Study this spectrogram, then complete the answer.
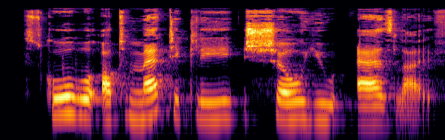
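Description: A woman speaks with a dark, mellow tone and ordinary pitch variation. The background is quiet. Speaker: online community coach. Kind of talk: tutorial.

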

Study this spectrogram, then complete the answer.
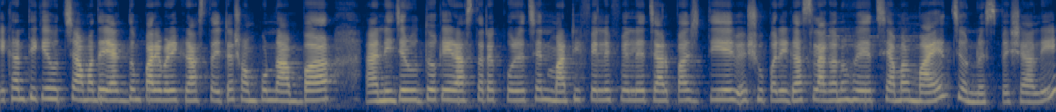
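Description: In a very clean recording with a silent background, a woman projects a raised, high-pitched voice that is bright and sharp in tone yet flat and monotone. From Bangladesh, Faridpur. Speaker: family vlogger. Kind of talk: vlog narration.

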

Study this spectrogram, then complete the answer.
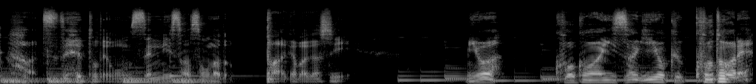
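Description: A man's put-on character voice, fairly low and fairly slow, over faint music in the background. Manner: stern, blunt, terse.

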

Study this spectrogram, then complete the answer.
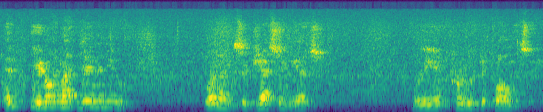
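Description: A man with a high pitch and fairly even intonation speaks at a moderate pace with long, frequent pauses, amid noticeable background noise and audible room echo. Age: 80s+. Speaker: resident speaking at council meeting. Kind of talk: public comment. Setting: city council meeting.

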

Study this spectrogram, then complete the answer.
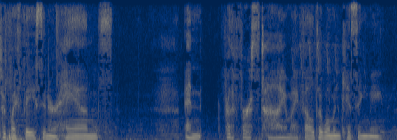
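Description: A woman with a somewhat breathy voice at fairly low pitch speaks at a fairly slow pace with fairly even intonation, the sound dry with no echo and light background noise behind her. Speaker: storyteller. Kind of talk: personal storytelling, spoken-word memoir. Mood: wistful, tender, amused. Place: garden. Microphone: phone near.

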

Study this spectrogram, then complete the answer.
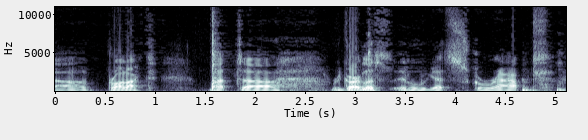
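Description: Over a quiet background, a man speaks at a very slow pace. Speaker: antiques reseller. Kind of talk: casual haul commentary.

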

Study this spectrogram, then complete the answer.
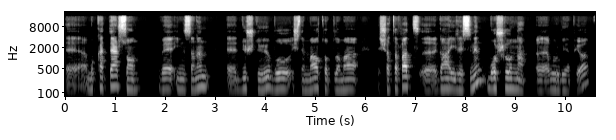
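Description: Fairly even in intonation, a man talks at a very slow pace. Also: medium pitch for a man, quiet background. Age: 30s. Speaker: literature teacher; teacher reading. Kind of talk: reading aloud with commentary. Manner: hesitant, frequent filler sounds. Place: home room.

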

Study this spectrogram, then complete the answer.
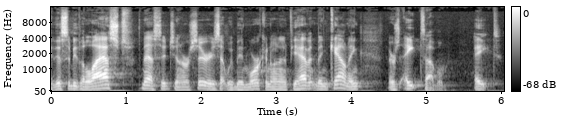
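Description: A man speaks at a very fast pace. His pitch shows ordinary variation. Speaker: pastor. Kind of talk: sermon. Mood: warm, conversational. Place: church. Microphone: podium.

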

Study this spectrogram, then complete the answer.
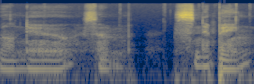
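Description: A man is whispering. He is soft-spoken. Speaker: ASMR creator. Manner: soft-spoken ASMR whisper. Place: home room. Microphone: studio mic.

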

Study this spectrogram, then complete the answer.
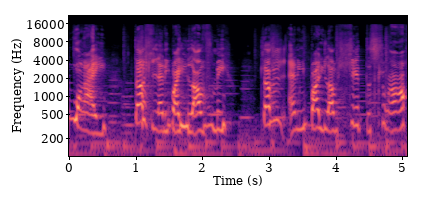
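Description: A female-sounding put-on character voice, high-pitched and fairly slow, over clear background music. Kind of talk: character voice impression. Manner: plaintive, pleading. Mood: mock self-pitying.

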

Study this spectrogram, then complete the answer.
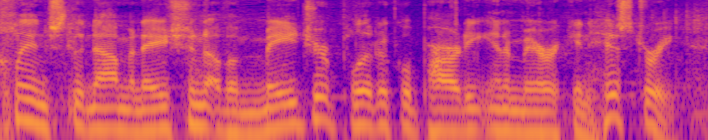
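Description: Over noticeable background noise, a man speaks very fast in a fairly high pitch. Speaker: news anchor. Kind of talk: news reading. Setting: studio.

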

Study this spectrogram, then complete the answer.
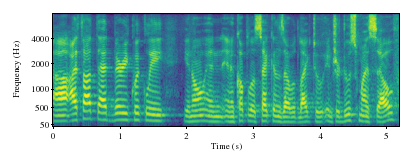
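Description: Against a quiet background, a man with an American accent talks at a moderate pace in a dark, mellow tone with ordinary pitch variation. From United States. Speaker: religious scholar. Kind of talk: welcome message. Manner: halting, many fillers. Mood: warm, welcoming. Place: hall.

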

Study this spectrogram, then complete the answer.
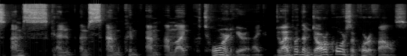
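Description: The background is quiet as a man speaks at a moderate pace. His bright, sharp tone carries vocal fry. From USA. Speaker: football YouTuber. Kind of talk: casual chat. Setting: video call. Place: home room. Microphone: headset.

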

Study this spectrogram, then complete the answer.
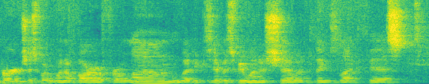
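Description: A man's monotone, flat delivery comes with audible room echo and light background noise. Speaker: museum host introducing speaker. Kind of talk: speaker introduction. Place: hall.

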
